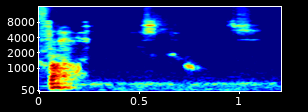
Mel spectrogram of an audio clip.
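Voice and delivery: hushed unvoiced whisper; whispered insult. Mocking own countrymen in a whisper. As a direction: breathe it out under your breath. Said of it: "you could just be like".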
